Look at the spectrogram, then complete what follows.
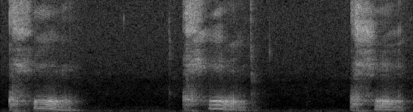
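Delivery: "Call" open vowel, no L; "Call" drilled slowly, fading to breath; repeated call model. Shown as a demonstration. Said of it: "la bonne manière de le dire".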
